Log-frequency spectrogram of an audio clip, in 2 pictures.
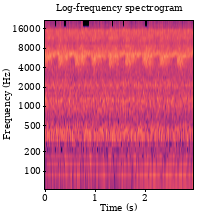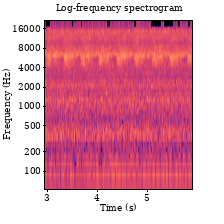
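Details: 2008 Bullitt Mustang, 8-rib serpentine belt, cold idle the morning after sitting overnight in the garage, under 30 miles driven: a high chirping squeal pulses about twice a second, a slipping serpentine belt.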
